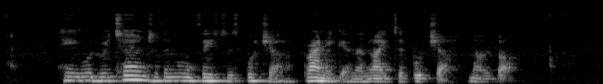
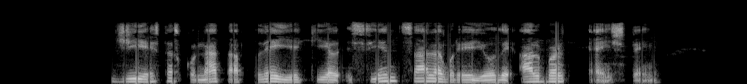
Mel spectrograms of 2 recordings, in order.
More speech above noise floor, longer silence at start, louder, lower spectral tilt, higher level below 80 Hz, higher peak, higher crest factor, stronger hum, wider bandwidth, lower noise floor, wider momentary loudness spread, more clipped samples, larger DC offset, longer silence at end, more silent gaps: second, 38 dB vs 64 dB; second, 0.6 s vs 1.1 s; second, -27 LUFS vs -21 LUFS; first, -7.5 dB/octave vs -5 dB/octave; second, -64 dBFS vs -50 dBFS; second, -10 dBFS vs -2 dBFS; about the same, 18 dB vs 20 dB; neither; first, 11.5 kHz vs 7.8 kHz; second, -64 dBFS vs -85 dBFS; first, 14 LU vs 8 LU; neither; neither; about the same, 0.9 s vs 0.9 s; neither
